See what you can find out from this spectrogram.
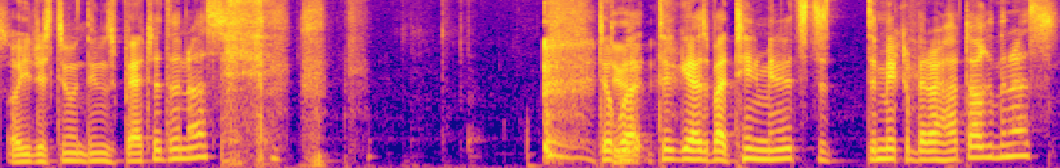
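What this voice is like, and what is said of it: Poor attempt at New Zealand accent. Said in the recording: “I can say 10 minutes and then the rest of my accent is just trash”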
